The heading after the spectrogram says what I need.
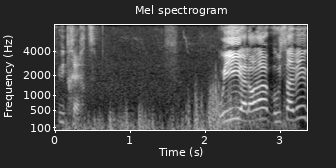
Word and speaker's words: Utrecht: voir le centreville d'Utrecht alors je crois que ça se prononce utreer oui alors là vous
